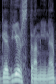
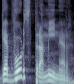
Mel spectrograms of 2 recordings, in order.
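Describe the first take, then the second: First: "Gewürztraminer" as "ge-VIUR-stra-mi-ner"; old Spanish reading. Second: "Gewürztraminer" slowly as "ge-VURS-tra-mi-ner"; German attempt. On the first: Retold or imitated. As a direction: read "Gewürztraminer" as spelt, Spanish way. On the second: Shown as a demonstration. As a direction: carefully sound "Gewürztraminer" with a v for the W. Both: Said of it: "yo siempre la pronunciaba como".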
